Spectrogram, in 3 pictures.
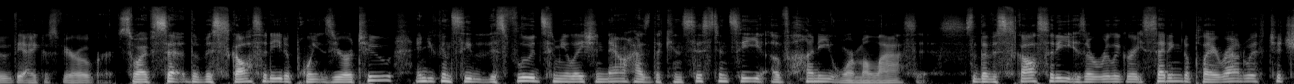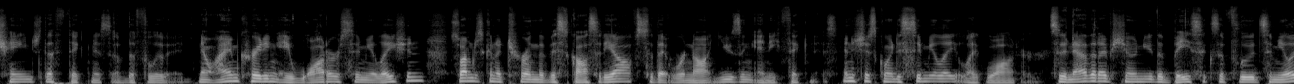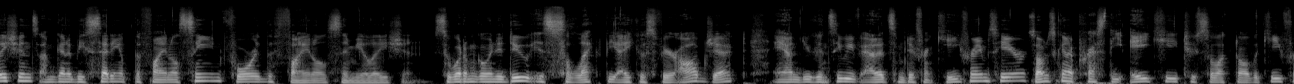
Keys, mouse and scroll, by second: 1.1-2.4 middle drag, 2.4-3.0 scroll up 1, 3.0-7.0 middle drag, 7.6-12.6 middle drag, 12.8-15.6 middle drag, 15.6 space, 18.5 space, 19.5 space, 20.1 click, 20.9 click, 21.4 space, 22.3-23.4 middle drag, 23.4-30.2 drag, 30.2-31.3 middle drag, 31.3 right click, 36.1 a, 36.4 a.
